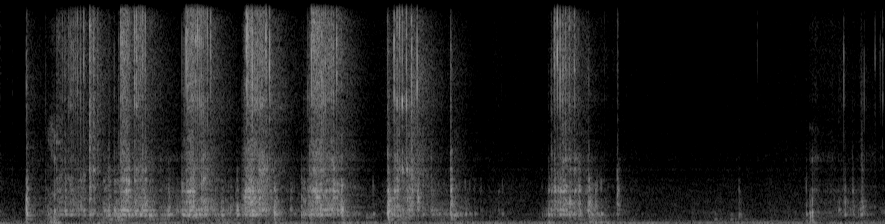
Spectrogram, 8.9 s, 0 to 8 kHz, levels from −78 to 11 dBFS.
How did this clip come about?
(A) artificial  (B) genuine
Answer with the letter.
A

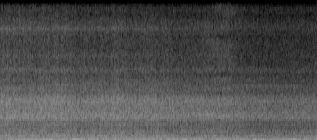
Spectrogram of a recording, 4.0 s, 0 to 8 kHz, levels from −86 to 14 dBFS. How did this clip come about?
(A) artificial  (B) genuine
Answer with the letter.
B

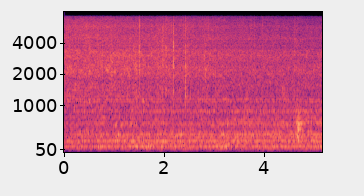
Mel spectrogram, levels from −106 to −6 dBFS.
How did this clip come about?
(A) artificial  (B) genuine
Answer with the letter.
A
